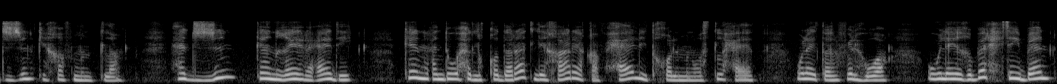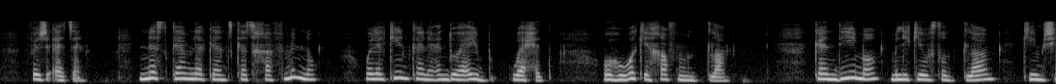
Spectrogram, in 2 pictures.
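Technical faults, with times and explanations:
No technical faults turn up here; the speech comes through an ordinary call path, and the lack of anything above 8 kHz is simply that line's normal band limit, which fits a G.722 codec.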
